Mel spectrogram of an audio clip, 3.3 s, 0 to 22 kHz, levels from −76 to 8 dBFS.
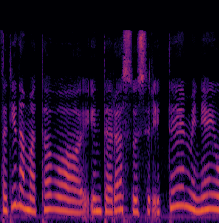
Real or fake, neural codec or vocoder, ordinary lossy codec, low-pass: real; none; AAC, 32 kbps; 19.8 kHz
